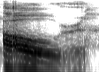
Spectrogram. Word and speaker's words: owl: It's an owl. Owl. Owl. Very owl. Good. Yes. Owl. Owl, owl, owl, owl. When you see owl like that, it's usually going to be owl, like pow, cow, sow, how, bow.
